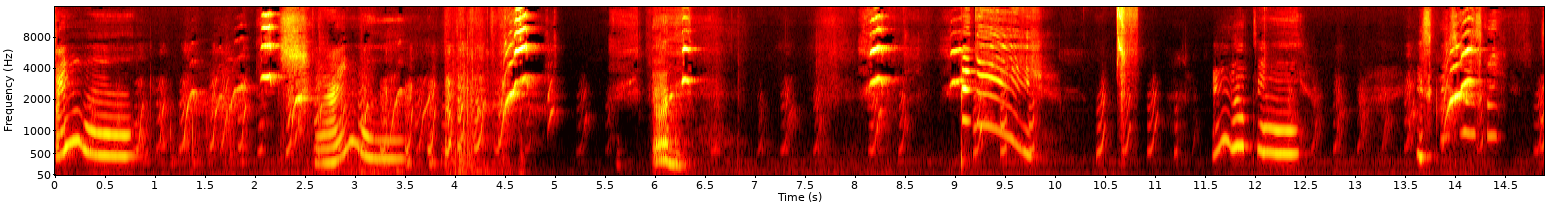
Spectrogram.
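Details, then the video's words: Pet guinea pigs getting excited squeak loudly in high, bending whistles that swoop up and down in quick bursts. "Excited Guinea Pig Noises!"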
